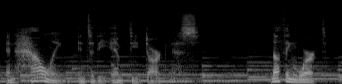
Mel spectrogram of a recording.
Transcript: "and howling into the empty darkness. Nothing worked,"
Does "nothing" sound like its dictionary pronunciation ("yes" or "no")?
yes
